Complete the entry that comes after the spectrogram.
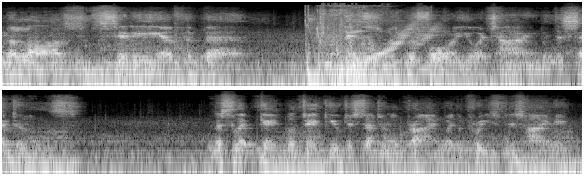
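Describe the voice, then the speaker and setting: A man performs a put-on character voice at a fairly slow pace. Loud background noise runs underneath. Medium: game stream. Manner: measured, explanatory.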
